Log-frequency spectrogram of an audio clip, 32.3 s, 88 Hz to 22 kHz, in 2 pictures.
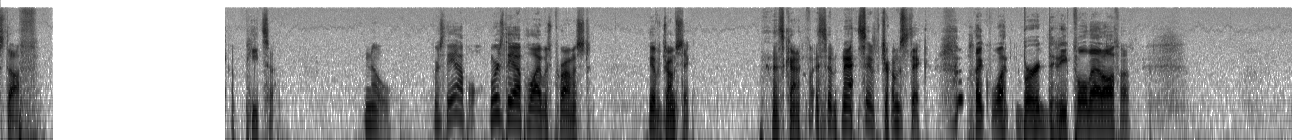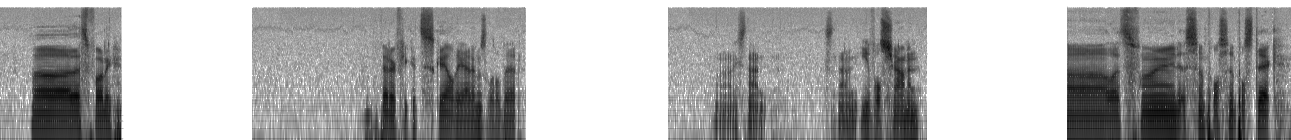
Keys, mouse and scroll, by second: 0.0 click, 0.6-1.2 scroll down 4, 1.4 scroll up 3, 2.4 click, 3.2 click, 3.7 scroll down 1, 5.0 scroll down 1, 5.7 scroll down 2, 7.6 click, 8.4-9.6 drag, 10.7-12.1 drag, 12.7 scroll down 1, 13.1 click, 13.8-14.3 scroll down 9, 15.3 click, 15.8-16.4 scroll up 10, 16.8-18.3 scroll down 2, 18.3-18.8 scroll up 9, 20.4 click, 22.0-22.4 scroll down 1, 23.7 click, 24.6 click, 25.8 click, 26.9 click, 28.5-29.4 scroll down 8, 29.9 scroll up 4, 30.5-31.1 scroll up 6, 32.0 scroll up 2.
